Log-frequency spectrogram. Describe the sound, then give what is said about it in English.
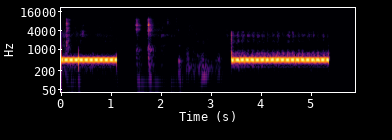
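A steady landline dial tone hums for about a second, gives way to a burst of clicks and handling noise as a number is dialed, then a long steady tone returns. “This is a landline. Should sound great.”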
